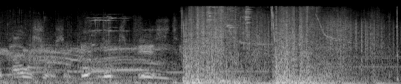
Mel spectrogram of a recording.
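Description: A rifle fires a few loud shots.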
